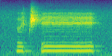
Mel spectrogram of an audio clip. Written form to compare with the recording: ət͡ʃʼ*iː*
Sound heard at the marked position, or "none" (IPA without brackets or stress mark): eː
